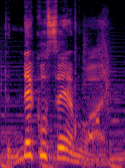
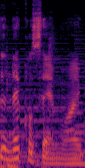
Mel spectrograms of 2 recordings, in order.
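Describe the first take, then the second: First: The name is said forcefully with lots of energy. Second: The name is said plainly with little energy. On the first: The speaker calls it right. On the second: The speaker calls it wrong.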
